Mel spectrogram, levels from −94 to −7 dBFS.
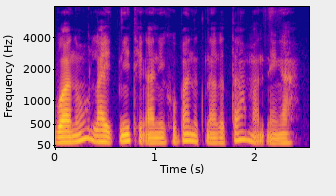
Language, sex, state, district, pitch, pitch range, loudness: Garo, male, Meghalaya, South Garo Hills, 120 Hz, 105-135 Hz, -22 LUFS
